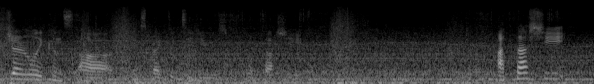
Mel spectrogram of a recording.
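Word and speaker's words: あたし: Atashi is you drop the first W sound.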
